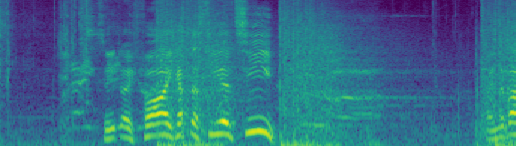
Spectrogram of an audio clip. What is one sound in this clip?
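A gun fires shots in rapid bursts.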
